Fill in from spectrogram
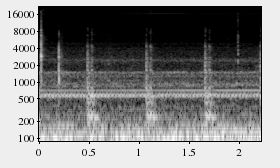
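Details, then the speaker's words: Cheap Chinese diesel heater for a shed, sitting on concrete with aluminium sheet underneath, just ignited: crisp regular fuel-pump ticks about twice a second over a low steady rumble as the burner lights; normal operation. "so that's the fuel pump see there it's actually ignited I don't know if you can hear it but I can hear it that it's burning now"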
